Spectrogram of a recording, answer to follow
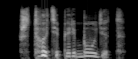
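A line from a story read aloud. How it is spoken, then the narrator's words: Tearful after sobbing. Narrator (Russian): прорыдавшись, спросила я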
